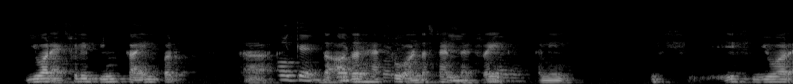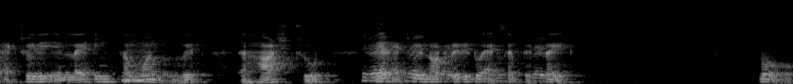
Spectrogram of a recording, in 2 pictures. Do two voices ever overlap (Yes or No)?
Yes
